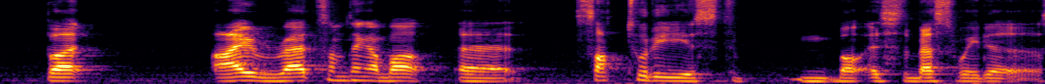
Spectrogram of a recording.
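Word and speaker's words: 사투리: But you can either call it the kyonggi satoru. No, sorry. Why did I say it like that? Saturi or Seoul saturi Hmm.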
